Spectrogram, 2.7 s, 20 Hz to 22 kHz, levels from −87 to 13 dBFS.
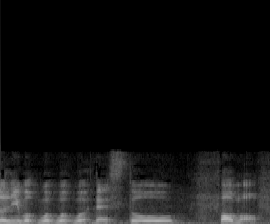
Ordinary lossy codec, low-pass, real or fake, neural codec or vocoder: none; 7.2 kHz; real; none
